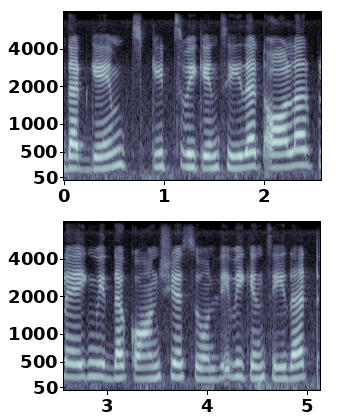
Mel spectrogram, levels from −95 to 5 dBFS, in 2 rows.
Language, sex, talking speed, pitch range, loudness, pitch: English, female, 210 wpm, 215-240 Hz, -18 LUFS, 230 Hz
